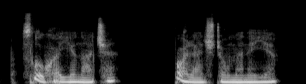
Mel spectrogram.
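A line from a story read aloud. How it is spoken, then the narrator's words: Confiding tone. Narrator (Ukrainian): сказав довірливим тоном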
